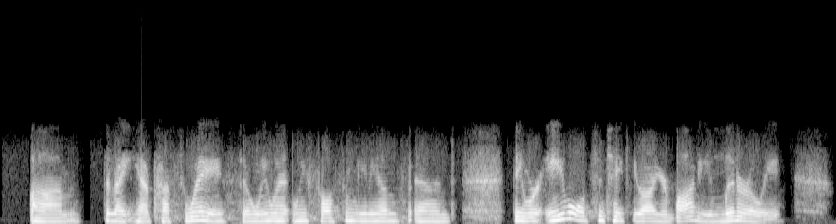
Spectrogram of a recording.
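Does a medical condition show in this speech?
Yes: bilateral cleft lip and palate; congenital, surgeries from three days old until age 16.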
